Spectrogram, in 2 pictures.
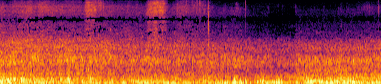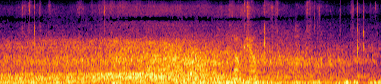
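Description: Steady rumble of road traffic in the background, with no sudden events.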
